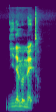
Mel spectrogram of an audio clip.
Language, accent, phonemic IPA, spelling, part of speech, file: French, France, /di.na.mɔ.mɛtʁ/, dynamomètre, noun, LL-Q150 (fra)-dynamomètre.wav
- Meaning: dynamometer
